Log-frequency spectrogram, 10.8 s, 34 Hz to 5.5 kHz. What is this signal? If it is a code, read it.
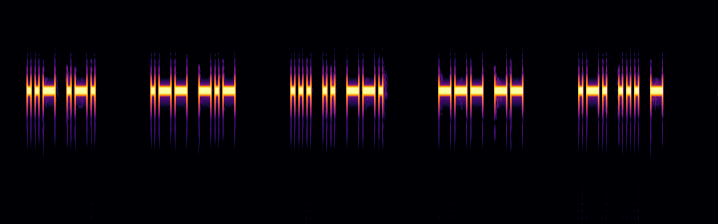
Morse code, heard as a keyed tone, about 20 wpm, 700 Hz. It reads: UR WK SIG OM RST
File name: UK MASTER QSOs TRAINING / 20WPM / UK MASTER QSOs 0051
